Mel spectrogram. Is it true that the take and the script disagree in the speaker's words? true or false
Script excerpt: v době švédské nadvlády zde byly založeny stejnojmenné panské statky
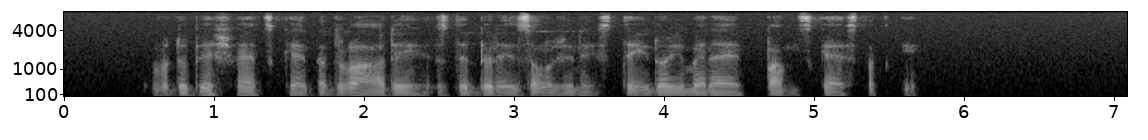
false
